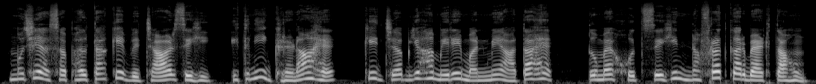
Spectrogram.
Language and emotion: Hindi, disgusted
